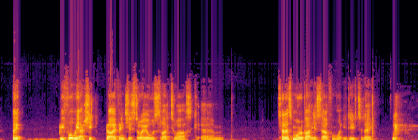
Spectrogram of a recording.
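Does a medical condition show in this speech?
No.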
